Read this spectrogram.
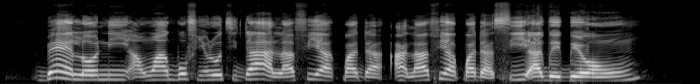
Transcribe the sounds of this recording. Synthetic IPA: bɛː˦˨lɔ˧nĩ˧a˨w̃ɔ̃˧a˧ɡ͡bo˦fĩ˦ɾo˦ti˧da˦a˦˨la˨˦fi˦a˦˨k͡pa˧da˨a˦˨la˨˦fi˦a˦˨k͡pa˧da˨si˨˦a˧ɡ͡be˧ɡ͡be˧ɔ˧˨ɾ̃ũ˧

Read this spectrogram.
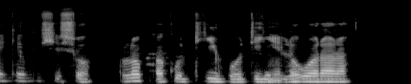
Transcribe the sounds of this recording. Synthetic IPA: ɛ˦ɡɛ˦bu˦ʃi˨sɔ˨ | lɔ˦ka˨ku˦˨di˦˨wɔ˨di˨ɲɛ̰̃˨lɔ˦wɔ˦ɾa˦ɾa˦

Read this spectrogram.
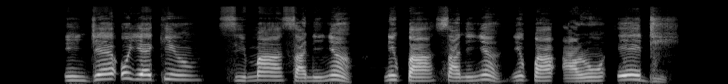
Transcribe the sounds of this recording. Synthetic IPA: i˨d͡ʒɛ˨˦o˦jɛ˧˦ki˦nũ˧ | si˨mãː˦sa˨nĩ˨j̃ã˦˨ | nĩ˦k͡pa˧sa˧nĩ˨˦j̃ã˦˨nĩ˦k͡pa˧a˨ɾ̃ũ˧eː˦˨di˨

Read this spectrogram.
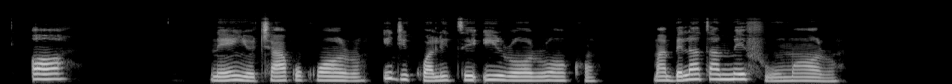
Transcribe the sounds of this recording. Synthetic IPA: ɔ˦ | ne˨e˦ɲo˨t͡ʃa˦a˦kʷʊ˦kʷɔ˦ɾʊ˦i˦d͡ʒi˦kʷa˨li˦te˦ʔi˦ɾɔ˦ɾʊ˦ɔ˦kʰɔ˦ | ma˨be˨la˦ta˦m̩˦me˦fu˨˦mɔ˦ɔ˦ɾʊ˦

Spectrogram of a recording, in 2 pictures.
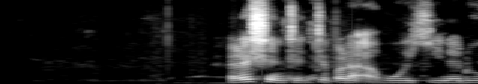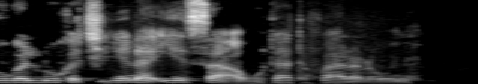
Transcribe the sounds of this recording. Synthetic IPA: ɽɐ˦ʃɪ˨ntɪ˨ntɪ˦ɓʼɐ˨ɽʔa˨boː˦kʲiː˦na˦doː˦ɡɐ˦nloː˦kɐ˨t͡ʃiː˦jɐ˦naː˨ʔɪ˦ja˨sa˦˨ʔa̰˨wʊː˦taː˦ta˨ɸaː˦ɽa˨ɽa˦wniː˦

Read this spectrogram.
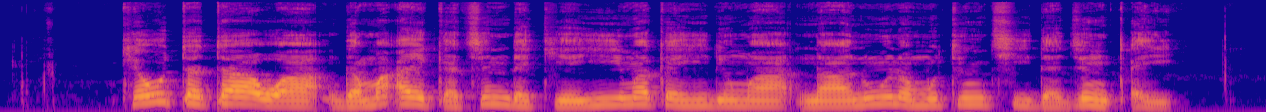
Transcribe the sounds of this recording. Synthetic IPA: kʲa˦wtɐ˨taː˦waː˨ɡa˨ma˦ʔa˨jkɐ˨t͡ʃɪ˦nda˨kʲeː˨ji˦mɐ˦ka˨ɡɪ˦dɪ˦maː˦naː˨nuː˦na˨mʊ˦tʊ˦nt͡ʃiː˨da˨d͡ʒɪ˦ŋkʼa˦j

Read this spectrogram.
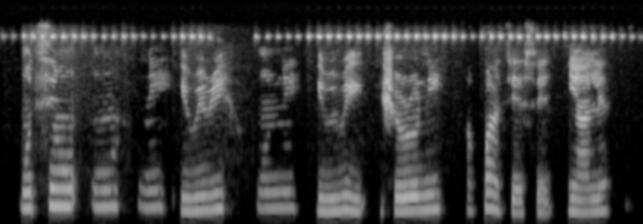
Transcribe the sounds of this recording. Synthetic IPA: mõ˧ti˦ũ˦ũ˦nĩ˦i˦˨wi˨˦ɾi˦ | nũ˦nĩ˦i˦˨wi˨˦ɾi˦i˨ʃo˨ɾo˦nĩ˦a˧k͡pa˦˨ti˨˧ɛ˨sɛ˨nĩ˨˦a˧lɛ˦

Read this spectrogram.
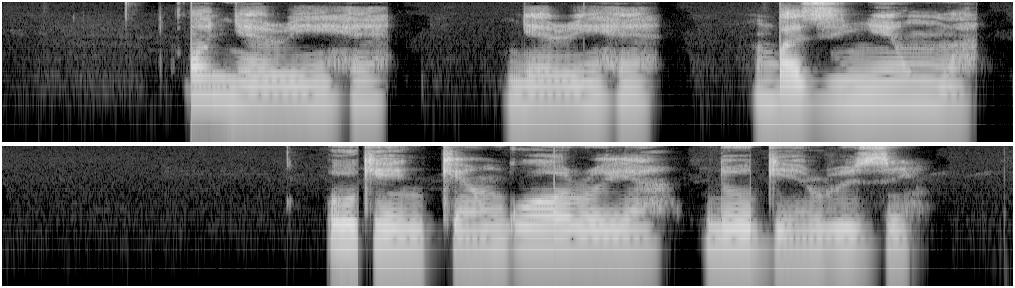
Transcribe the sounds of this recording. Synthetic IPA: ɔ˦ɲe˨ɾi˨i˦ɦe˦ | ɲe˨ɾi˦ɦe˦ | ŋ͡m̩˦ɡ͡ba˦zi˦ɲe˦ŋ̩˦ŋʷa˨ | o˦ke˨ŋ̩˨ke˨ŋ̩˦ɡʷɔ˦ɾʊ˨ja˦ | no˦ɡe˨n̩˦ɾu˦zi˦

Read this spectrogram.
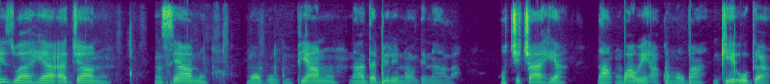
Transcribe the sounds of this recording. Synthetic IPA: i˦zu˨a˦ɦja˦a˦d͡ʒɪ˦a˦nʊ˦ | n̩˦sɪ˦a˦nʊ˨ | mɔ˨bʊ˨ŋ͡m̩˨pi˦a˦nʊ˦na˨a˦da˨bi˦ɾe˦nɔ˨dɪ˨na˨la˨ | ɔ˨t͡ʃɪ˦t͡ʃa˦ɦja˦ | na˨ŋ͡m̩˦ɡ͡ba˦ŋʷɪ˦ʔa̰˨kʰʊ˨nʊ˨ba˦ŋ̩˨kʰe˦ʔo˦ɡa˦˨

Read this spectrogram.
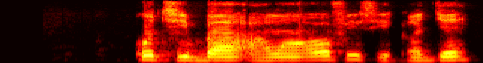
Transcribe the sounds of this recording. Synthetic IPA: ko˦ti˧ba˧a˨w̃ɔ̃˧ɔ˦fi˦si˨kã˧d͡ʒɛ˦

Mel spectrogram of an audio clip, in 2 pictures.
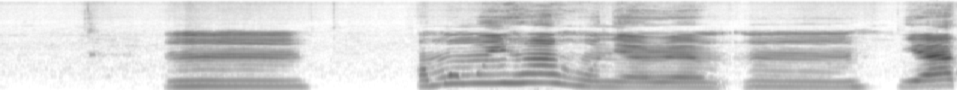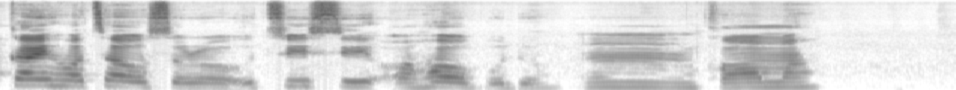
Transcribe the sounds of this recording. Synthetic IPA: m̩˦˨ | ɔ˨mʊ˦ŋʷ˦i˦ɦɔ˦ɦʊ˨ɲe˨ɾe˨m̩˨m̩˦ja˦a˦ka˦ɪ˦ɦɔ˦ta˦ʊ˨so˨ɾo˨o˨tu˦i˦si˦ɔ˨ɦa˦o˨bo˨do˨m̩˦˨m̩˨kɔ˦ɔ˦ma˦

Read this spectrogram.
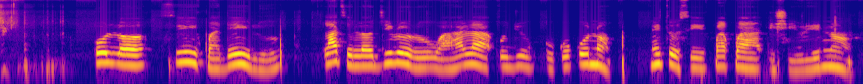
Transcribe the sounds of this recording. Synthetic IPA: o˦lɔ˧ | si˦i˦˨k͡pa˨de˨˦i˦˨lo˨˦ | la˦ti˧lɔ˧d͡ʒi˦ɾo˦˨ɾo˨˦wa˨ha˨˦la˦˨o˧d͡ʒu˦o˨ko˨˦ko˦nãː˦˨ | nĩ˦to˦˨si˧k͡pa˦k͡pa˧i˦˨ʃe˨ɾe˨˦nãː˦˨

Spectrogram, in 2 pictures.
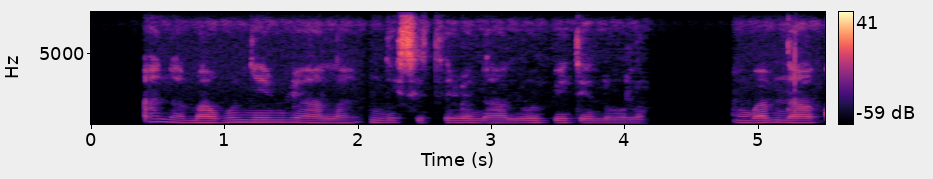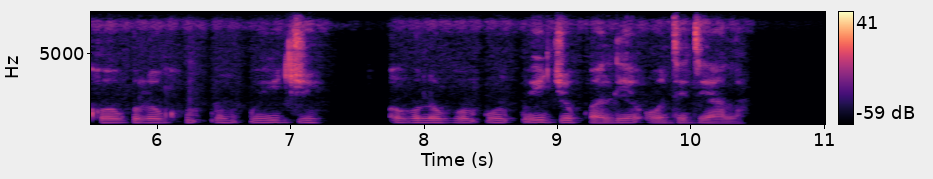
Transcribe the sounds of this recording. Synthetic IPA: a˦na˨ma˨ɡʷʊ˦ɲe˦m̩˦ɲi˦a˨la˦n̩˦de˦si˦tʰe˦ɾe˦na˨a˨lʊ˦be˦de˦nʊ˦la˨ | ŋ͡m̩˨ɡ͡be˦m̩˦na˨a˦kʰɔ˨˦ɡlŋ͡m̩˨k͡p | o˦ɡo˨lo˨ɡo˨ŋ͡mk͡po˨ŋ͡m̩˦k͡pḭ˦d͡ʒo˦kʷa̰˨li˦e˦ʔʊ̰˨dɪ˦dɪ˦a˨la˦

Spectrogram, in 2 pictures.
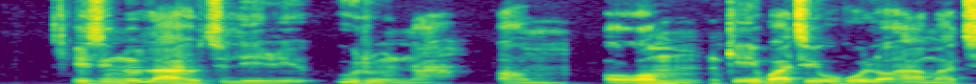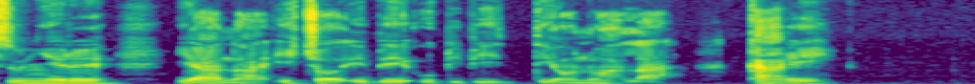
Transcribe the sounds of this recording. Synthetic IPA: e˨zi˦nu˦la˨a˦ɦʊ˨tu˨le˨ɾe˨u˦ɾu˨na˨ | ɔ˦m̩˨ɔ˨wɔ˦m̩˦ŋ̩˨ke˦ɪ˦ɡ͡ba˨tɪ˦ʊ˦ɡʷʊ˦lɔ˨ɦa˦ma˨tu˦ɲe˦ɾe˦ | ja˦na˨ɪ˦t͡ʃɔ˦e˦be˦ʔo˨bi˦bi˦dɪ˦ɔ˦nʊ˦a˨la̰˨ | ka˦ɾɪ˦

